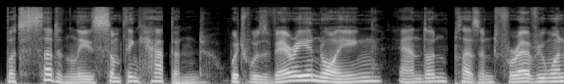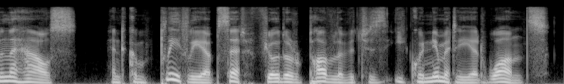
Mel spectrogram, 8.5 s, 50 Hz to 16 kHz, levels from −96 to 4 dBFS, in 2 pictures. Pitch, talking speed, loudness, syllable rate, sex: 145 Hz, 170 wpm, -17 LUFS, 6.3 syllables/s, male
